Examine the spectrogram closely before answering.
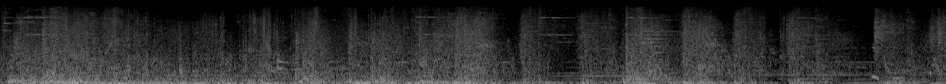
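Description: Spells whoosh and blows clash in a fast fantasy battle.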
